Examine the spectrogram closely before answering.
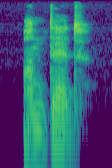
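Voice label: "undead", British English; pronunciations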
